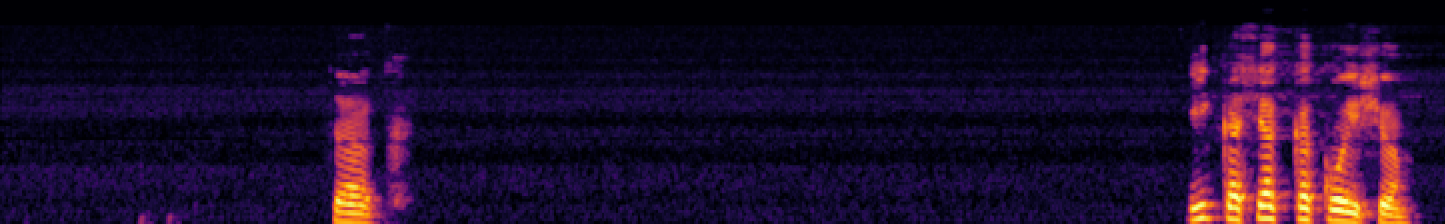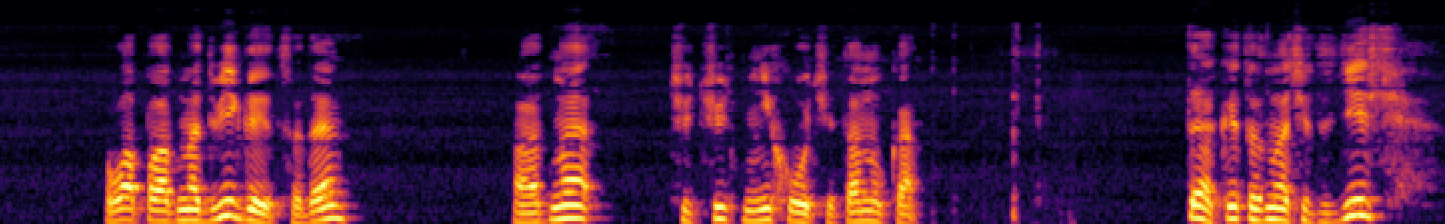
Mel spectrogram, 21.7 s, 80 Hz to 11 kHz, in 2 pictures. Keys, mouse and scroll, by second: 1.0 space, 2.8-16.2 drag, 17.7 click, 20.1 click.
